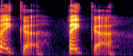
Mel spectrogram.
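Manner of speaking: put-on Massachusetts accent. Retelling a woman who kept calling people fakers, imitating a Massachusetts accent. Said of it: "She sounded so Massachusetts".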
